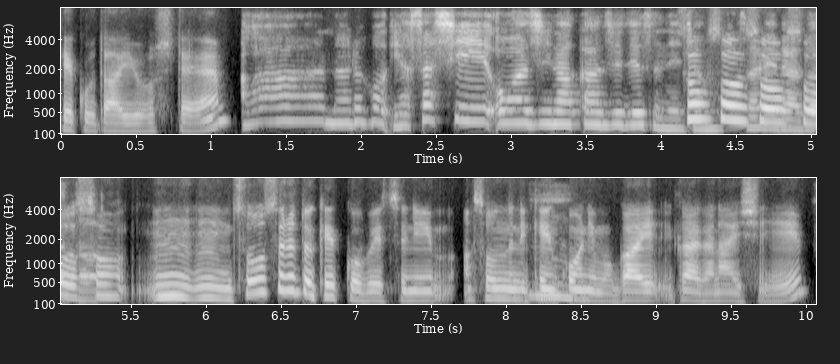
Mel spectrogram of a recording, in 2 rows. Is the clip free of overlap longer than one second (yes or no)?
no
